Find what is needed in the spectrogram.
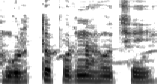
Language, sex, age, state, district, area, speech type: Odia, male, 18-30, Odisha, Malkangiri, rural, spontaneous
